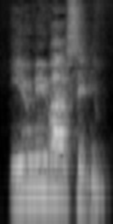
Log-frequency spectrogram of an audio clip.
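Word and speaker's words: university: না কেন হবে না দেখো যেমন ইউনিভার্সিটি জি স্যার ইউ ইউনিভার city এখন দেখেন ইউ প্রথম উচ্চারণ কি হছে ইউ হচ্ছে না ইউ এর মত ইউ এর মত হইলে এন আর হবে না না তাইলে কি হবে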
